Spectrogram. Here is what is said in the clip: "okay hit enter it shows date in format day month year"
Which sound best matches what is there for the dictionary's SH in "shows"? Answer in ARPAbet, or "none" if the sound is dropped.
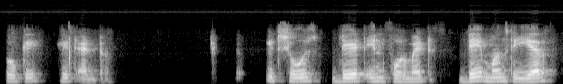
SH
